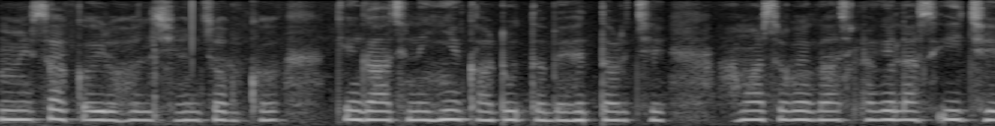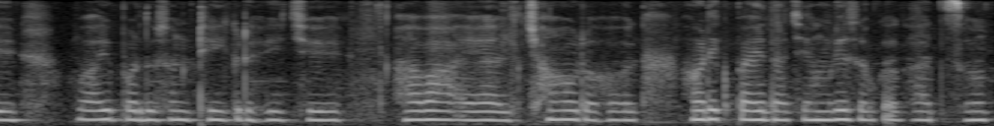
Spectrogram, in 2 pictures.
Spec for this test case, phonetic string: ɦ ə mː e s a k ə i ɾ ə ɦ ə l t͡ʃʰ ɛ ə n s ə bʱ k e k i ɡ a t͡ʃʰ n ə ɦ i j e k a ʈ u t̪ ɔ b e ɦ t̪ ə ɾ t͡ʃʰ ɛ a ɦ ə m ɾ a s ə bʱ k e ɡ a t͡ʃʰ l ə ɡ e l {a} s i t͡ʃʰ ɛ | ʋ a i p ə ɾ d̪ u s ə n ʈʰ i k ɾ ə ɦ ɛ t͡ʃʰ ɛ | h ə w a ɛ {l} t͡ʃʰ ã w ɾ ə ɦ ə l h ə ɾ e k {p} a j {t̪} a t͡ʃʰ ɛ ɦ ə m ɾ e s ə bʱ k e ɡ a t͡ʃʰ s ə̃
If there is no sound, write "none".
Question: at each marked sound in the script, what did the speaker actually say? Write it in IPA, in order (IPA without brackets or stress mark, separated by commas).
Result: a, l, p, d̪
